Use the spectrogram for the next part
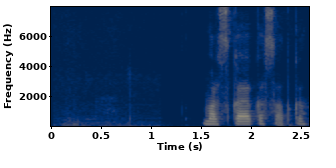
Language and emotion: Russian, neutral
